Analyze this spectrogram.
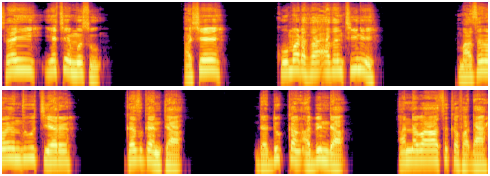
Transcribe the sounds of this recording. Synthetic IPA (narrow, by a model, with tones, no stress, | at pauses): sa˦jːaː˦t͡ʃeː˦˨mʊ˦su˨ | ʔa˨ʃeː˦ | kʷuː˦mɐ˦ɽɐ˨s̬aː˦ʔa˦zɐ˦nt͡ʃiː˦neː˨ | maː˨s̬uː˦nɐ˦ɾɪ˦nzuː˦t͡ʃɪ˨jɐ˦r | ɡɐ˦s̬ɡɐ˨nta˨ | da˨dʊ˦kːɐ˨ŋʔa˨bɪ˦nda˨ | ʔa˦nːɐ˦βaː˦waː˦sʊ˦ka˨ɸɐ˦ɗa˦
